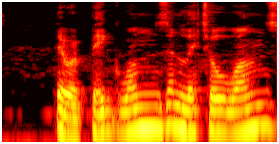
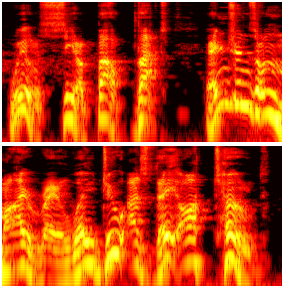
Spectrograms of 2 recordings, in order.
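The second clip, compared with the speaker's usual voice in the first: higher, louder, slow stern boss; stern Fat Controller; 7 semitones higher, 4 dB louder than usual. A narrator's reading. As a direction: lay down the law to the engines. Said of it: "said the Fat Controller severely".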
